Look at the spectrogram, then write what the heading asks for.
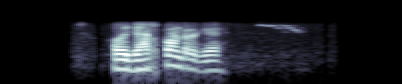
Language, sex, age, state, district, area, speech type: Santali, male, 18-30, Jharkhand, East Singhbhum, rural, conversation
